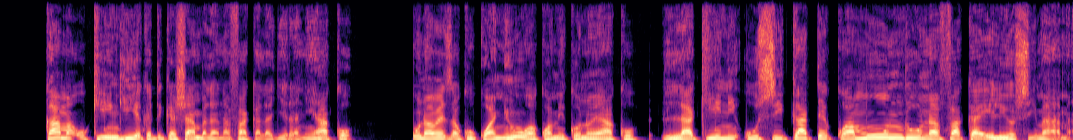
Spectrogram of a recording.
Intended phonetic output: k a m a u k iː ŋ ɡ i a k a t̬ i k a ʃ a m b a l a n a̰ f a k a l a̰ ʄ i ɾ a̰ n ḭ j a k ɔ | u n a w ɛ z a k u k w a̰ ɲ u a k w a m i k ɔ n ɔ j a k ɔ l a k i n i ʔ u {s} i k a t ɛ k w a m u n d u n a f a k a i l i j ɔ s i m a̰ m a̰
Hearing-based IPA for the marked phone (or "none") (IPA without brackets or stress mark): s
